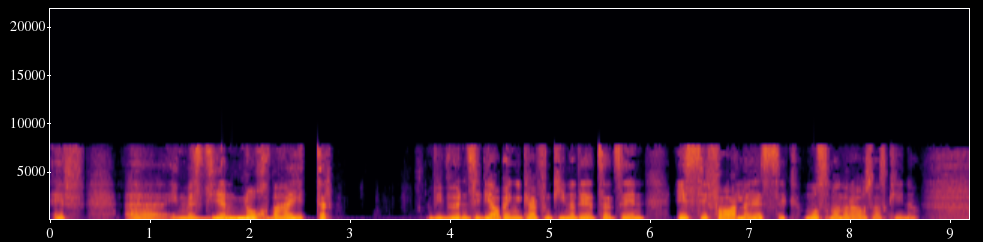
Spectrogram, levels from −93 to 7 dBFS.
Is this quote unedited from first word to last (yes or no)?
yes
